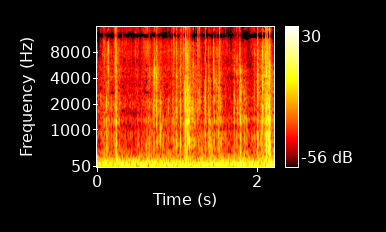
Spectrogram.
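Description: White paper packaging crinkling and tearing as hands pull a mailer open, a string of irregular crackles.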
